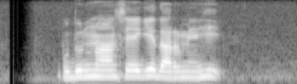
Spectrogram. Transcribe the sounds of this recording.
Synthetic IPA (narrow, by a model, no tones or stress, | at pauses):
bud̪ʱunʋaɦansejːɡeːd̪aɾmeəɦi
